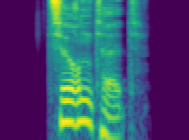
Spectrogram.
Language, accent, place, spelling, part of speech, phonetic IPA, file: German, Germany, Berlin, zürntet, verb, [ˈt͡sʏʁntət], De-zürntet.ogg
- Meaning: inflection of zürnen: 1. second-person plural preterite 2. second-person plural subjunctive II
